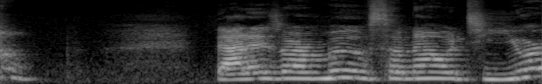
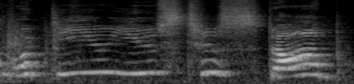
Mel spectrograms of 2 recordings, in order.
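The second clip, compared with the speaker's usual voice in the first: much higher, sing-song; high teacher voice asking the kids; high questioning; 10 semitones higher than usual. Shown as a demonstration. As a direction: quiz the little ones. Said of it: "quiz for kids".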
